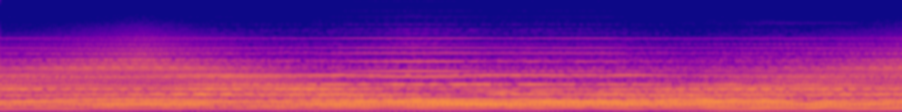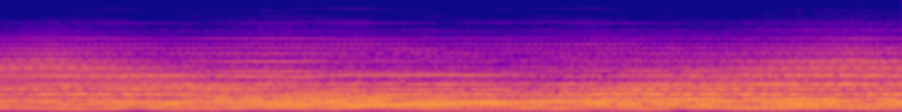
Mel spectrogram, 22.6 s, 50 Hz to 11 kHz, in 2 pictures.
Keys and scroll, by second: 11.4 Caps_Lock, 11.9 a, 17.0 q, 18.2 q, 20.4 Caps_Lock.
